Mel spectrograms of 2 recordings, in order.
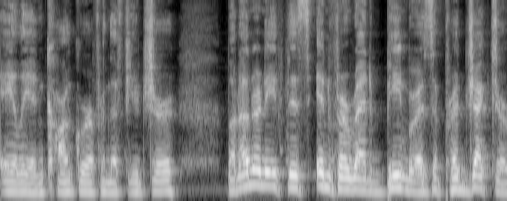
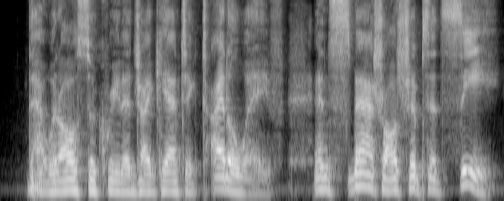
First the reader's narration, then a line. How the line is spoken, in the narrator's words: gasped Iron Man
